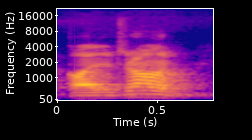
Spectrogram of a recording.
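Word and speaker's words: cauldron: हैं बताइए इसका प्रनंसीएशन क्या होगा यह आपका कल ड्रोन क्या होता है ये आपका होता है काल्ड्रोन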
